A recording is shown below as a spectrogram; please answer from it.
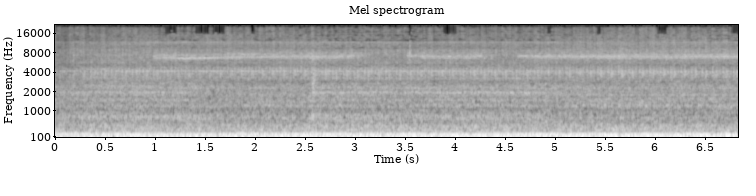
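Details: Suzuki Jimny JA11 at idle; steady low drone with faint high thin whine, clutch-area noise persisting even after release bearing replaced with new twice; cause unknown.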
